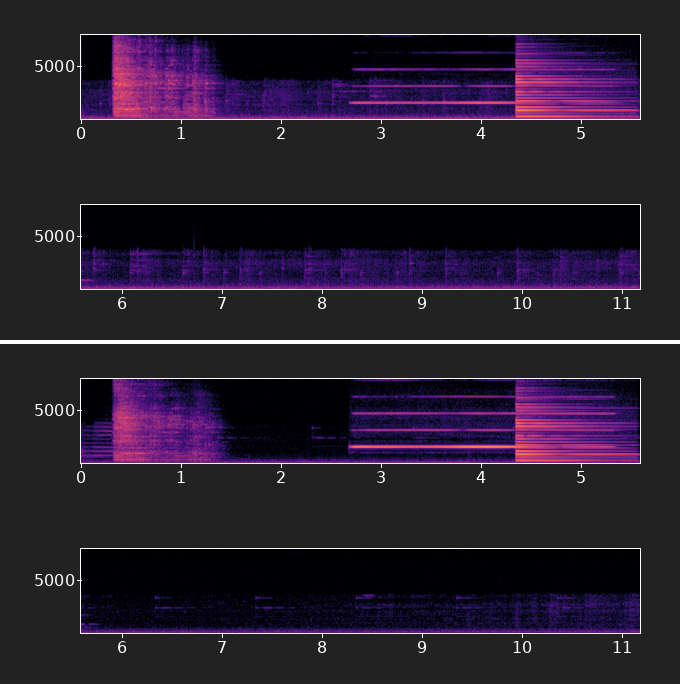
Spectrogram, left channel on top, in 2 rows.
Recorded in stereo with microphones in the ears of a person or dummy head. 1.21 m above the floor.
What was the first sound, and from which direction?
Breaking glass, 35° left (ahead or behind).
